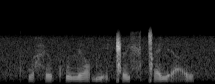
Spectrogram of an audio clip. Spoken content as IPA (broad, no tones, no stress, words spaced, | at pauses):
kʷʰahø kʷʰɐlʲɔːɡ lʲɛ̰ə̯ǁø xʲʊǀɛlʲ a̰ɪ̯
